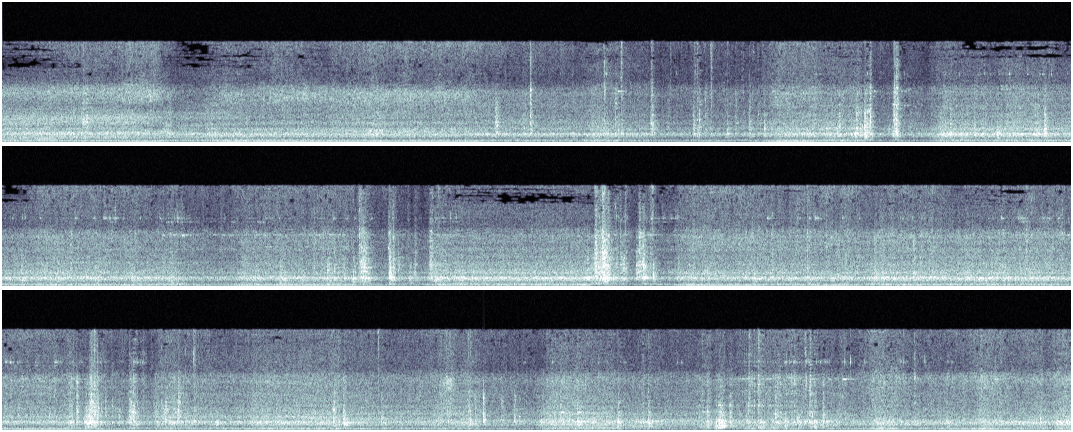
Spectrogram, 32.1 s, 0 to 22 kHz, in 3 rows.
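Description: JCB 3DX backhoe loader's diesel engine running steadily under load as the backhoe arm and bucket work, its low rumble swelling now and then. Several sharp knocks are scattered through it.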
